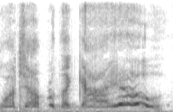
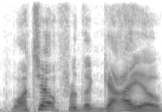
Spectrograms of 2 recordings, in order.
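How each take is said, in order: First: Very high-pitched mock yell; called-out warning. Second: Said in the usual way. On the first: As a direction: re-enact a panicked heads-up, voice leaping way up. Re-enacts warning man crossing street.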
